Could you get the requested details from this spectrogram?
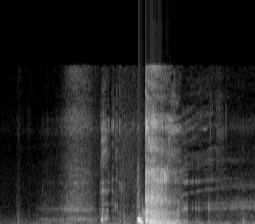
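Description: A brief breath in, then one sudden explosive burst of air: a single sneeze.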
